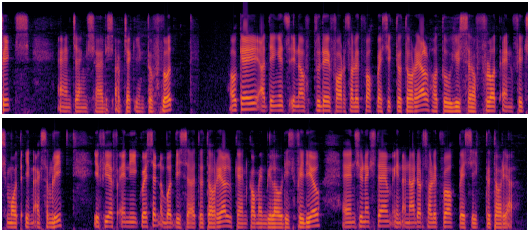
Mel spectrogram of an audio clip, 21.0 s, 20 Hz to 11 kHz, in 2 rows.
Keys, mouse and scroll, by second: 0.6 click, 1.6 right click, 3.2 click.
